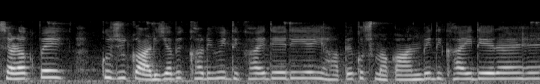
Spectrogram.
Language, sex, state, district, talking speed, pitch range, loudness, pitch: Hindi, female, Chhattisgarh, Balrampur, 230 wpm, 255-280 Hz, -17 LUFS, 265 Hz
